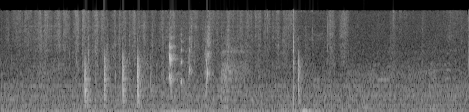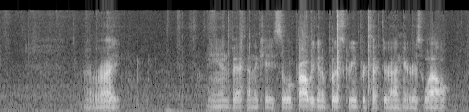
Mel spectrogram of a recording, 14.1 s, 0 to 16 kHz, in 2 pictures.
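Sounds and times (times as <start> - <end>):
cloth squeaking on glass screen: 2.0 - 3.5.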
